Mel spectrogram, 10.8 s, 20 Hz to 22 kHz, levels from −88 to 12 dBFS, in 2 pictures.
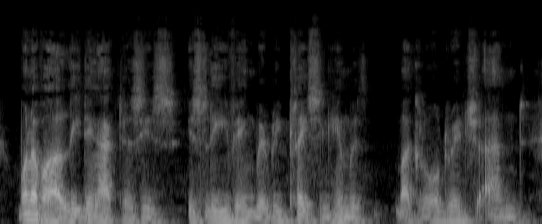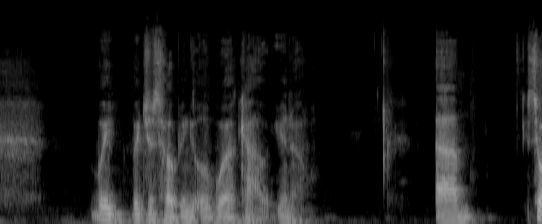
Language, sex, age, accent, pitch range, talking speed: English, male, 60-79, British, 85-110 Hz, 150 wpm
